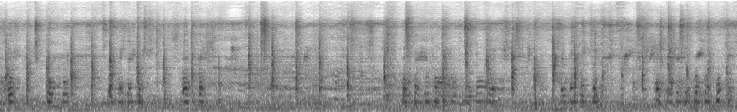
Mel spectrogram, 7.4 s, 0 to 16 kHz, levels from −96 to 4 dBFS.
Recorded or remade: remade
